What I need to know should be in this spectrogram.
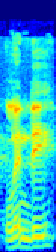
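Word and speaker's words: Linde: my colleagues at the Lindy Group have developed, and I'll show you all the details. I'm from the Lindy Group. Lindy, not Lind, rhymes with bagel.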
